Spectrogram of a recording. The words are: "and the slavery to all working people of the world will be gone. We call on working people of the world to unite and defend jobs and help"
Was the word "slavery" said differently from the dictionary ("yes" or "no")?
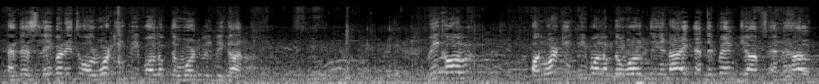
yes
